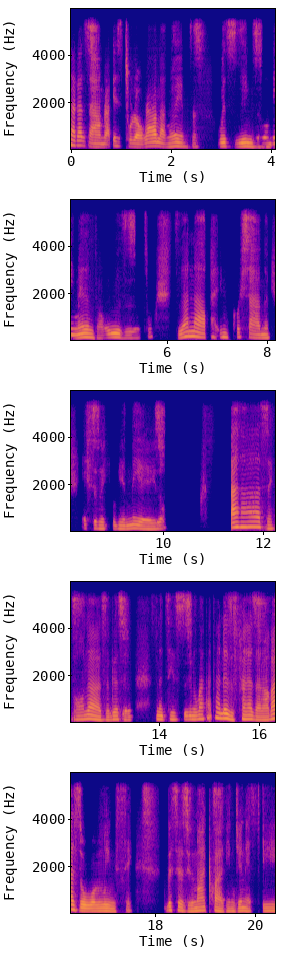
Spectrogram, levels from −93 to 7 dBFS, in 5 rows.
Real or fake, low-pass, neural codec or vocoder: fake; 5.4 kHz; codec, 16 kHz, 0.5 kbps, X-Codec, HuBERT features, trained on balanced general audio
